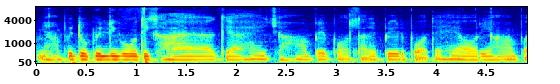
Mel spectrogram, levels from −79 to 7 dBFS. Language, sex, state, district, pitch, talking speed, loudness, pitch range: Hindi, male, Odisha, Nuapada, 125 Hz, 220 wpm, -17 LUFS, 125-130 Hz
